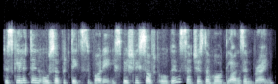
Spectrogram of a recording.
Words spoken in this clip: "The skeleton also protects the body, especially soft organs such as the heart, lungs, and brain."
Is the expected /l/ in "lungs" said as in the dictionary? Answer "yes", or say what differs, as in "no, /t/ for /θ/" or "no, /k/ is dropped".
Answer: yes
